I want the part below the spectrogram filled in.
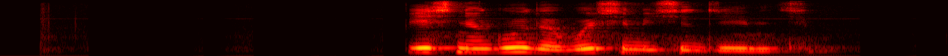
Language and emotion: Russian, neutral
